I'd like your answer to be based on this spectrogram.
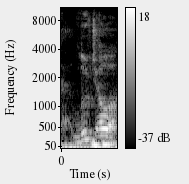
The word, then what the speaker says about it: Lucho: They didn't give him, I don't even know if they're being nice, they label Lucio Acosta as... It's like Lucho Acosta. I make sure I'm pronouncing the O.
